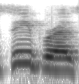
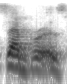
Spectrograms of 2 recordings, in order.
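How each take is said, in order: First: It is said with an American pronunciation. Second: It is said with a British pronunciation. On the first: "our word of zebras" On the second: "not zebras like they do across the pond"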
